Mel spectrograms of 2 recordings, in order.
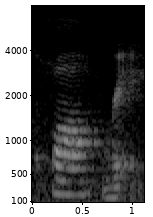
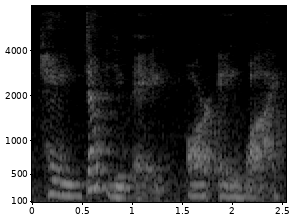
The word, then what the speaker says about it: Kvarøy: it yes it's spelled KVA ro why it's pronounced qua Rea like kwa RA Y rays of Sun so that's how we get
